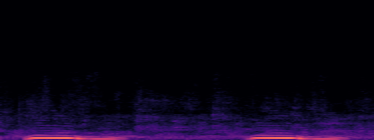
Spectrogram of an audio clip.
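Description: An owl hoots twice, about a second and a half apart. Each call is a clear, drawn-out hoot that slides downward at the end, with nothing else around it.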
